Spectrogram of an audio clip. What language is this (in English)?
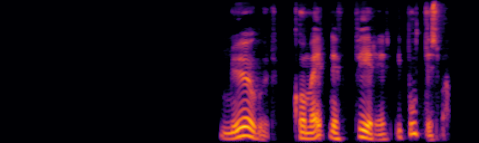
Icelandic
